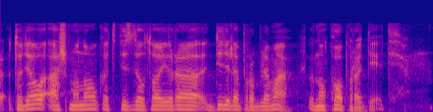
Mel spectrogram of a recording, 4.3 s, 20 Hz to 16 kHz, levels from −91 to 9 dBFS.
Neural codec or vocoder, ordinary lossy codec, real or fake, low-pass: none; AAC, 64 kbps; real; 7.2 kHz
